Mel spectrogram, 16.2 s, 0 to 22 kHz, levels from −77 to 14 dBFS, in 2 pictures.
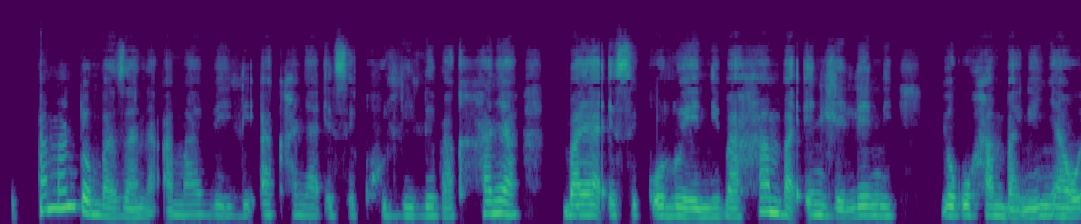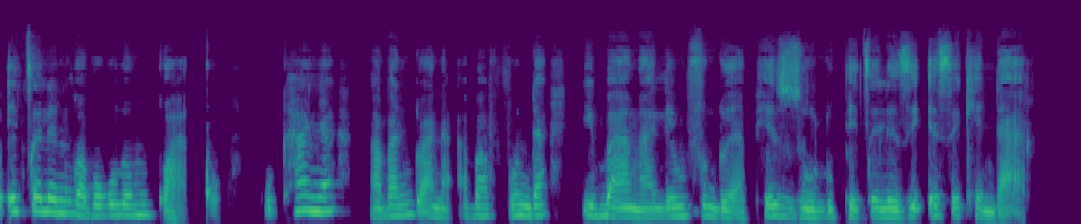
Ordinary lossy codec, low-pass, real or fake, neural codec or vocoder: MP3, 64 kbps; 14.4 kHz; fake; vocoder, 44.1 kHz, 128 mel bands, Pupu-Vocoder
